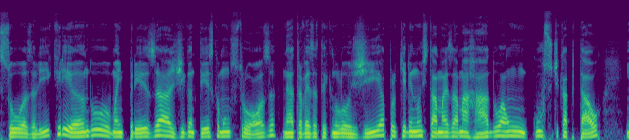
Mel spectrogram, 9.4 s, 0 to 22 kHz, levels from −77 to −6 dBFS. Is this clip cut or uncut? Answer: uncut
